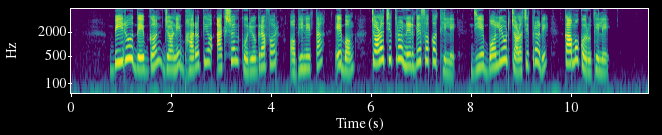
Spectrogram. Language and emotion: Odia, neutral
